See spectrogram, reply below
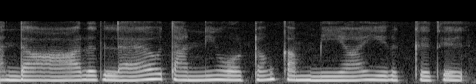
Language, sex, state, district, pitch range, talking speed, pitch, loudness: Tamil, female, Tamil Nadu, Nilgiris, 190-205 Hz, 75 wpm, 200 Hz, -15 LUFS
